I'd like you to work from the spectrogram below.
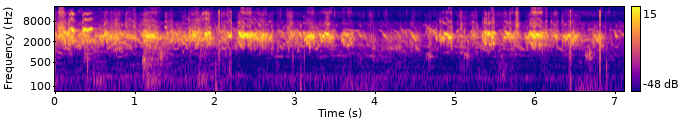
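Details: Morning feeding of Australian budgies on green food: busy, scratchy high chatter rising and falling in loudness, with bursts of squawks and chirps running over one another.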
